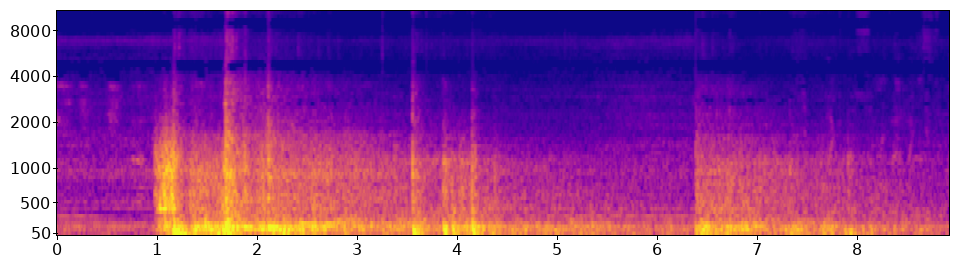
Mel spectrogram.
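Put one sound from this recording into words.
Heavy explosions boom and rumble in the distance outdoors.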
